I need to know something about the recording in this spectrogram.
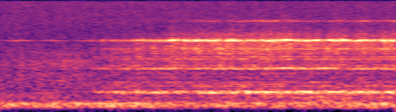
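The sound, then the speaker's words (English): A telephone bell rings in one steady, sustained burst with a bright metallic buzz, beginning softly and holding at an even level to the end, with no voices. “Oh, the telephone.”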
